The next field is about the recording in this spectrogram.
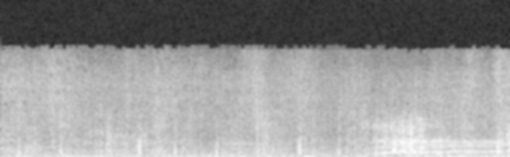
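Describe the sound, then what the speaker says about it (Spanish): Flock of sheep in The Last of Us Part II, faint scattered bleats over soft shuffling hooves and ambient outdoor noise, with a brighter cluster of calls near the end. "Vaya, son muchas ovejas."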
